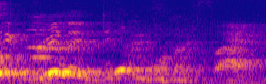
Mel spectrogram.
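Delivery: usual speaking voice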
